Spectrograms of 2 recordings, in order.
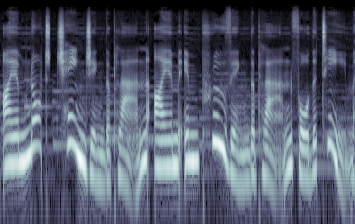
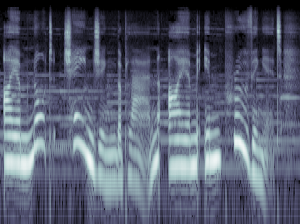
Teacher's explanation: Hear how I lengthened the vowels in improving and optimization. I made the important words twice as long as the small words. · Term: contrastive stress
